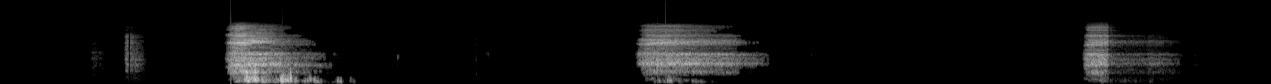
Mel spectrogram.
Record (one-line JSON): {"exhalation_length": "12.7 s", "exhalation_amplitude": 27441, "exhalation_signal_mean_std_ratio": 0.31, "survey_phase": "beta (2021-08-13 to 2022-03-07)", "age": "18-44", "gender": "Male", "wearing_mask": "No", "symptom_sore_throat": true, "symptom_headache": true, "smoker_status": "Never smoked", "respiratory_condition_asthma": false, "respiratory_condition_other": false, "recruitment_source": "Test and Trace", "submission_delay": "1 day", "covid_test_result": "Positive", "covid_test_method": "RT-qPCR", "covid_ct_value": 13.7, "covid_ct_gene": "ORF1ab gene"}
